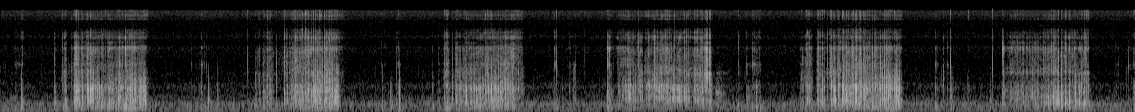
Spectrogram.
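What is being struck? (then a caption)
Small round wooden box with woven cane side. Long painted nails scratch the light wooden lid of a small round box with a woven cane side that is likely hollow. Six separate bursts of dry, raspy scratching come in a slow, uneven rhythm, centred in the low-mid range with quiet pauses between them.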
